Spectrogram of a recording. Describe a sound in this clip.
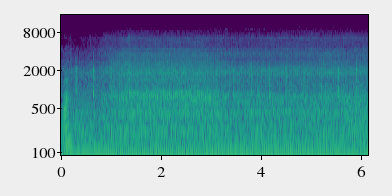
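Wind rushes loudly through an open truck window.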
